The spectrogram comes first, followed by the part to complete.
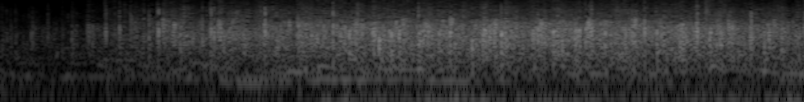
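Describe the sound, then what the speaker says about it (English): Crowd applause in a video game bursts out, swelling quickly and holding as a dense, steady clapping from many hands. "could have heard that applause"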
